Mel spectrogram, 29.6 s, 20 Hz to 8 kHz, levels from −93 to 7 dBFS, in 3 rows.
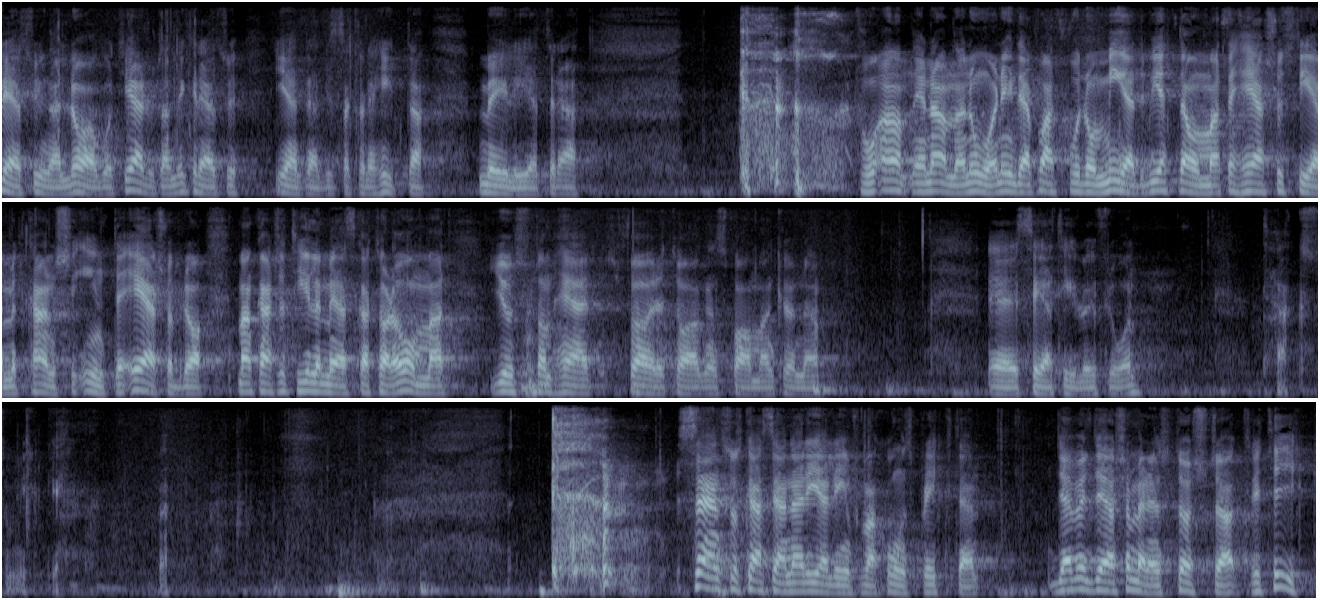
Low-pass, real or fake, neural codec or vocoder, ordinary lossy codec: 7.2 kHz; real; none; none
